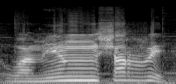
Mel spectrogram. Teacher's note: nun mati bertemu shin disebut ikhfa, dibaca samar-samar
